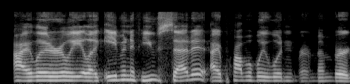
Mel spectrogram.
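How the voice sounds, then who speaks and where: Speaking at a fairly quick pace with monotone, flat intonation, a woman with an American accent is heard against a quiet background. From US South. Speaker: metal singer. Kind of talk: interview.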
